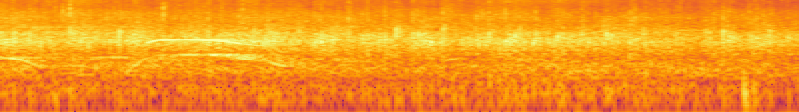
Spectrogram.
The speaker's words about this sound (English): another round of applause, because that was wonderful.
